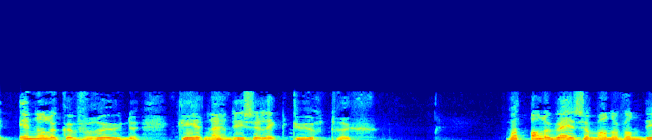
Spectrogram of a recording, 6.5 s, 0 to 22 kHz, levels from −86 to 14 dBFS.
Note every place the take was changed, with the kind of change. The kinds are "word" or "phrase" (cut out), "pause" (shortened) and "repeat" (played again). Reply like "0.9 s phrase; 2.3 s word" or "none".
2.0 s word; 5.2 s word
